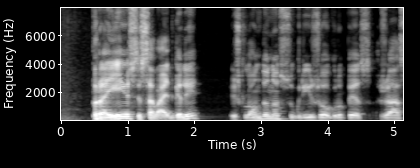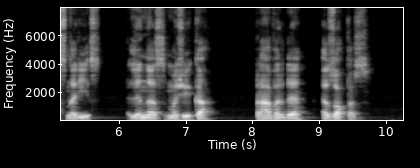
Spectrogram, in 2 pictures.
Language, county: Lithuanian, Šiauliai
